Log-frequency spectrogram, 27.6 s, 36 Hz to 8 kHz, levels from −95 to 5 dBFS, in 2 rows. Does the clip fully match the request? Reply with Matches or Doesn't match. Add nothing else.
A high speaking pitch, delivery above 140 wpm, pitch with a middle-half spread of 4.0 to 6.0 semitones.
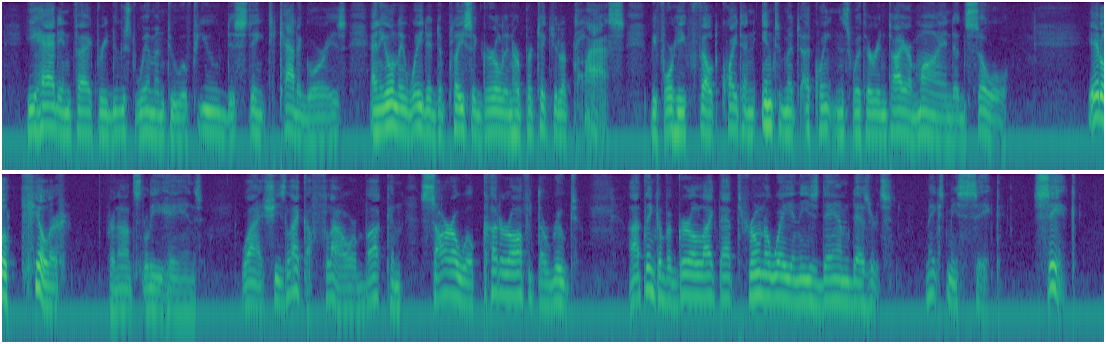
Doesn't match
